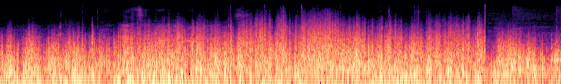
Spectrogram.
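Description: Wind buffeting the camera microphone on an exposed ridge: a loud, rough, fluttering rush, heaviest in the low end.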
